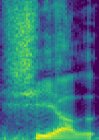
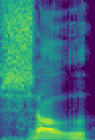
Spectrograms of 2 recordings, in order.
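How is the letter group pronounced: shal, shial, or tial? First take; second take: shial; shal. First: It is pronounced as shial, with two vowels. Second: It is pronounced as shal, with one vowel. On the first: The speaker calls it wrong. "কেউ বা আবার উচ্চারণ করে শিয়াল" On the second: The speaker calls it right. "এই অংশটার সঠিক উচ্চারণ হবে শাল"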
